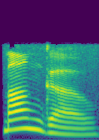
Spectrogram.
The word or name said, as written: mongo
